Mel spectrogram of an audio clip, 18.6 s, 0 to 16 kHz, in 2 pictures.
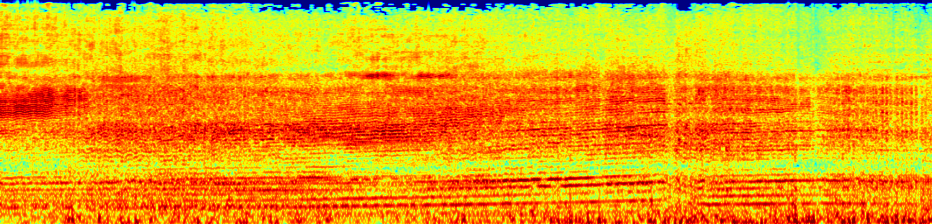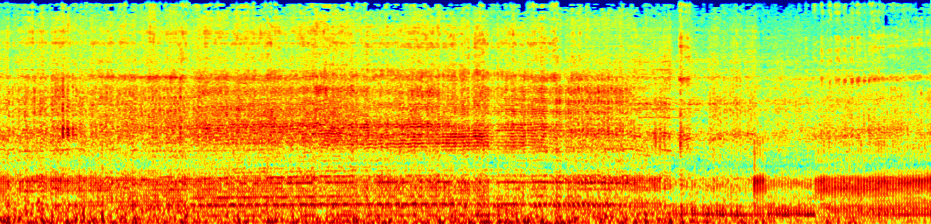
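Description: Yamaha RX-King's 135 cc two-stroke single-cylinder engine under way, its revs climbing for about six seconds, then a gear change and steady running, dropping off briefly near the end before picking up again. Wind rushes over the microphone underneath.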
